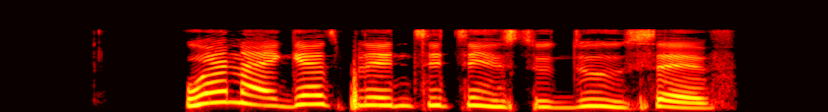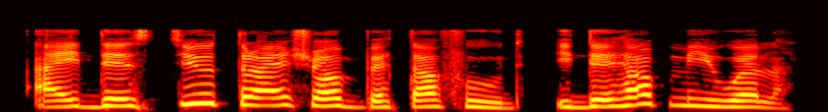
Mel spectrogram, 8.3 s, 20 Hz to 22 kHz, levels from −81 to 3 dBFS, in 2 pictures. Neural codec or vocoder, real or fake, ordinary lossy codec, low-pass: none; real; none; 7.2 kHz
